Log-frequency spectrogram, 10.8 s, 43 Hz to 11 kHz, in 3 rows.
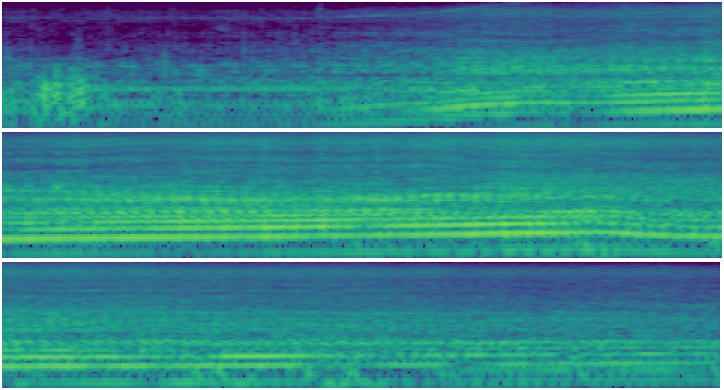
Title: Exhaust Leak | GAL SE152 On Bus Route 386 Part 3 (17)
